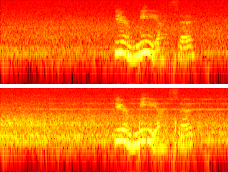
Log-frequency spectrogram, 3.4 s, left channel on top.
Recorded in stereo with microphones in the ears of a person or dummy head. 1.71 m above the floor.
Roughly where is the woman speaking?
Right.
